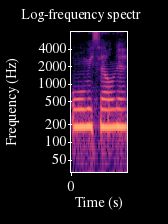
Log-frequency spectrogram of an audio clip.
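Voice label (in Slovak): "úmyselne", Slovak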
